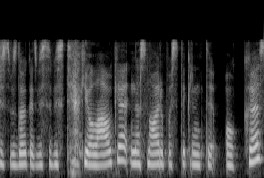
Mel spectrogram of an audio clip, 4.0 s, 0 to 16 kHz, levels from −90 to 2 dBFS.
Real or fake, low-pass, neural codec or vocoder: real; 7.2 kHz; none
